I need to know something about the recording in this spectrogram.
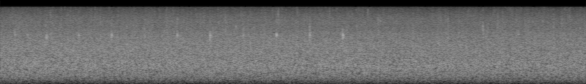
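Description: Steady rain patters on leaves and gravel outdoors.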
